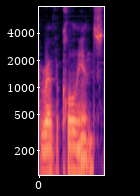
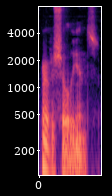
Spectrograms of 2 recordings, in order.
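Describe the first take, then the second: First: Revacholians with a hard K; hard K pronunciation. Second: Revacholians with a soft SH; SH pronunciation. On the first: Streamer corrects the name, Revacholians with a K sound. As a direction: say Revacholians as "reva-KOH-lians", K not SH. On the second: Streamer shows the rejected name, Revacholians with an SH sound. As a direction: say Revacholians as "reva-SHOH-lians", SH not K. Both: Shown as a demonstration. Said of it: "it's called Revacholians, not".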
